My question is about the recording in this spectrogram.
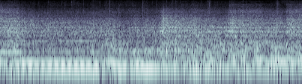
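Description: Live rock electric guitar played loud through a concert PA, long held notes that change pitch a couple of times, heard from far back in the crowd.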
